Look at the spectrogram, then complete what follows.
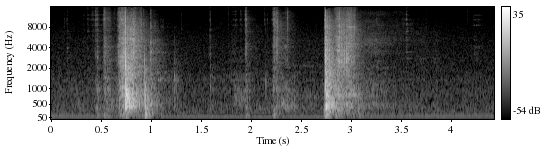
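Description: Kitchen knife cutting down through a peeled potato onto a plastic chopping board: two sharp knocks, about a second in and near three seconds, with lighter taps between.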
